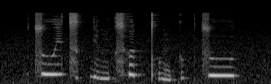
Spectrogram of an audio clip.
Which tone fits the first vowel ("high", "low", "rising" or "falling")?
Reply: high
